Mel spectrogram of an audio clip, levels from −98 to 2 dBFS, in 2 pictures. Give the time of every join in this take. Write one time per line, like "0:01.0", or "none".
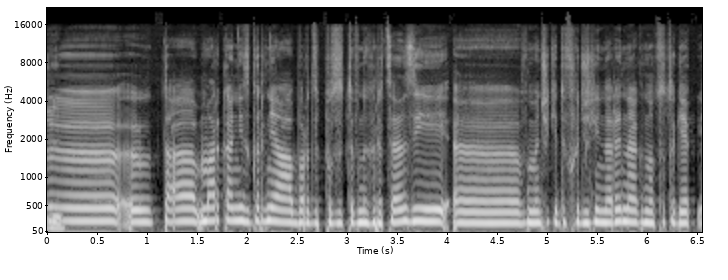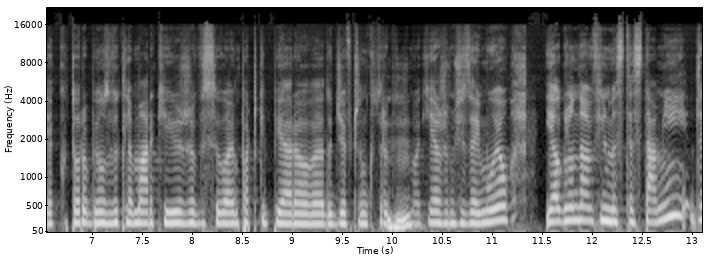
0:06.5
0:09.3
